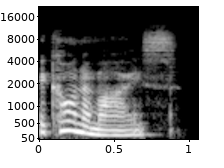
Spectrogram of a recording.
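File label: "economize", British English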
